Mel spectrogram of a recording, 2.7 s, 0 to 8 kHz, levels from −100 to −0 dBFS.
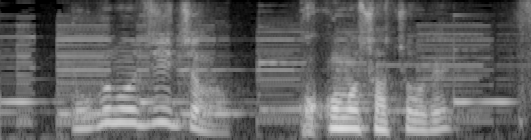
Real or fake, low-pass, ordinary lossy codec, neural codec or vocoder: real; none; none; none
